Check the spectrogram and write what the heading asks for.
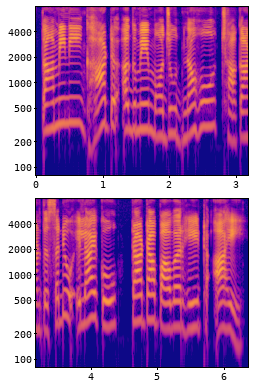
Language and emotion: Sindhi, neutral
